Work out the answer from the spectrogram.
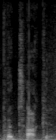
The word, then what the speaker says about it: Pawtucket: It's pronounced, from what I understand, Pawtucket. Pawtucket. Like the W is silent. If you say Pawtucket, they know you're. They know you're not from here.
